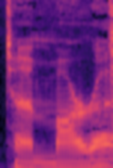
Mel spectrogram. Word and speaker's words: Tamara: I mean, like, it's also with like Pacey and Tamara is how you pronounce her name.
